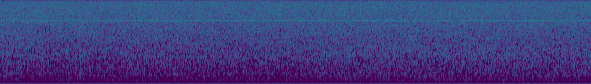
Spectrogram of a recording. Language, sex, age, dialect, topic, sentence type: Magahi, female, 51-55, Northeastern/Surjapuri, banking, statement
